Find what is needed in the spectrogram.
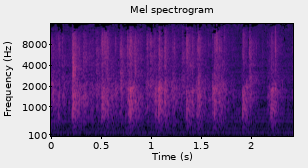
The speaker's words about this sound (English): I appreciate the applause, even if it's like a Democratic convention. You kind of know who's going to applaud at what and who's not going to applaud at something else.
